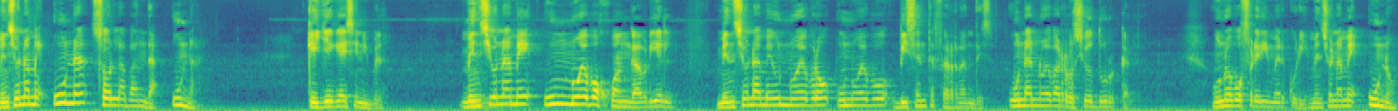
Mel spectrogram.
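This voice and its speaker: A man's high pitch and dark, mellow tone, with lively intonation, a moderate pace and long, frequent pauses, in a very clean recording with a silent background. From Mexico. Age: 40s. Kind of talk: interview.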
